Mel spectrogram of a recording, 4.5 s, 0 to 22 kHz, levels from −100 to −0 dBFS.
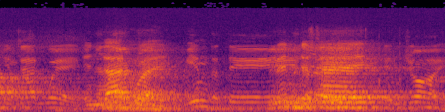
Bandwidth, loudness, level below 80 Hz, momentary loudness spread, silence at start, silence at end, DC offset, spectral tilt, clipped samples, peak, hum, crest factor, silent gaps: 19.5 kHz; -28 LUFS; -54 dBFS; 12 LU; 0 s; 0 s; under 0.1%; -5 dB/octave; under 0.1%; -10 dBFS; none; 18 dB; none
